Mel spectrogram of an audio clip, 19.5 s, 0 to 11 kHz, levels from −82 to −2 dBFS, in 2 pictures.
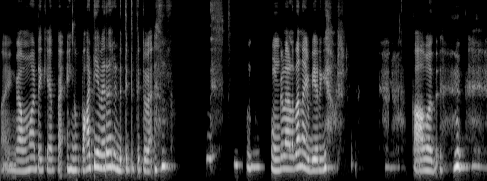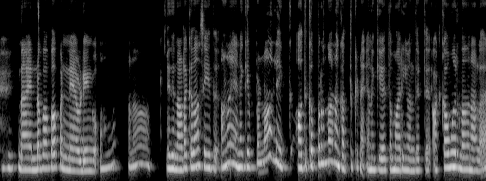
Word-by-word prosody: நான் -, -, -9 dB
எங்க 210 Hz, -3 st, -6 dB
அம்மாட்ட 220 Hz, +2 st, -2 dB
கேப்பேன். 200 Hz, 0 st, -4 dB
எங்க 210 Hz, -1 st, +2 dB
பாட்டிய 240 Hz, +6 st, +5 dB
வேற 250 Hz, +2 st, +4 dB
2 215 Hz, -4 st, +2 dB
திட்டு 220 Hz, +2 st, -5 dB
திட்டுவேன். 200 Hz, 0 st, -2 dB, 2.4 s
உங்களால 225 Hz, +3 st, +2 dB
தான் 265 Hz, +1 st, +6 dB
நான் 250 Hz, -5 st, +4 dB
இப்படி 200 Hz, 0 st, +4 dB
இருக்கேன் 245 Hz, +6 st, 0 dB
அப்டினு. -, -, -17 dB, 1.6 s
பாவம் 200 Hz, 0 st, +6 dB
அது. 190 Hz, -, -8 dB, 1.4 s
நான் 215 Hz, 0 st, +1 dB
என்ன 210 Hz, +1 st, +1 dB
பாப்பா 240 Hz, +1 st, +2 dB
பண்ணேன் 210 Hz, -5 st, 0 dB
அப்படிங்கும். 195 Hz, +5 st, -2 dB, 0.5 s
ஆனா 270 Hz, +2 st, -3 dB, 0.7 s
இது 235 Hz, 0 st, +5 dB
நடக்க 240 Hz, +4 st, 0 dB
தான் 290 Hz, +1 st, +1 dB
செய்யுது. 250 Hz, -1 st, 0 dB
ஆனா 290 Hz, +5 st, +1 dB
எனக்கு 260 Hz, 0 st, +2 dB
எப்படின்னா 335 Hz, +10 st, -4 dB, 0.2 s
லைக் 270 Hz, -4 st, -2 dB, 0.2 s
அதுக்கப்புறம் 285 Hz, +6 st, 0 dB
தான் 365 Hz, -, -1 dB
நான் 280 Hz, -5 st, +3 dB
கத்துக்கிட்டேன். 255 Hz, +3 st, -6 dB
எனக்கு 215 Hz, 0 st, 0 dB
ஏத்தா 205 Hz, +1 st, -4 dB
மாரி 210 Hz, +1 st, 0 dB
வந்துட்டு, 200 Hz, +1 st, -6 dB, 0.2 s
அக்காவும் 250 Hz, +4 st, +3 dB
இருந்ததுனால, 220 Hz, -5 st, -1 dB
230 Hz, 130 wpm, -25 LUFS, 205-255 Hz, 2.4 s, தான்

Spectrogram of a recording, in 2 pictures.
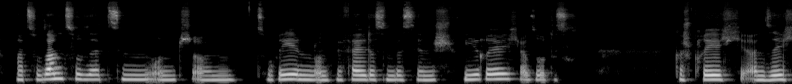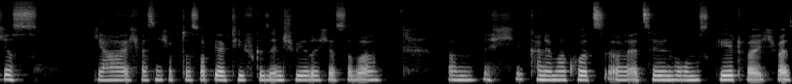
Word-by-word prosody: mal 215 Hz, -1 st, -2 dB
zusammenzusetzen 225 Hz, 0 st, +3 dB
und, 215 Hz, -2 st, -3 dB
ähm, 205 Hz, 0 st, -2 dB, 0.2 s
zu 215 Hz, -, -7 dB
reden 225 Hz, -1 st, +4 dB
und 205 Hz, 0 st, -2 dB
mir 210 Hz, -, -3 dB
fällt 215 Hz, 0 st, +3 dB
das 215 Hz, +1 st, -2 dB
'n 210 Hz, -, 0 dB
bisschen 210 Hz, 0 st, -2 dB
schwierig. 235 Hz, +3 st, +2 dB
Also 110 Hz, 0 st, -3 dB
das 210 Hz, -, -8 dB, 1.1 s
Gespräch 220 Hz, 0 st, +3 dB
an 205 Hz, 0 st, +1 dB
sich 215 Hz, +2 st, +3 dB
ist, 220 Hz, 0 st, -3 dB, 0.5 s
ja 200 Hz, -1 st, -2 dB
Ich 195 Hz, -1 st, -8 dB
weiß 205 Hz, +1 st, -5 dB
nicht, 210 Hz, -1 st, -5 dB
ob 205 Hz, 0 st, -14 dB
das 205 Hz, 0 st, -6 dB
objektiv 205 Hz, 0 st, -1 dB
gesehen 205 Hz, 0 st, 0 dB
schwierig 205 Hz, -1 st, -1 dB
ist, 110 Hz, 0 st, -4 dB
aber, 105 Hz, -, -1 dB, 0.7 s
ähm, 205 Hz, -1 st, -2 dB
ich 235 Hz, +2 st, -10 dB
kann 210 Hz, -1 st, +1 dB
ja 205 Hz, -, +2 dB
mal 205 Hz, 0 st, +1 dB
kurz, 205 Hz, 0 st, 0 dB
äh, -, -, -6 dB
erzählen, 205 Hz, 0 st, 0 dB
worum 205 Hz, -1 st, +1 dB
es 205 Hz, -1 st, -7 dB
geht, 210 Hz, -1 st, +2 dB
weil 105 Hz, -1 st, +1 dB
ich -, -, -17 dB
weiß 110 Hz, -1 st, +3 dB
210 Hz, 165 wpm, -23 LUFS, 205-220 Hz, 1.1 s, reden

